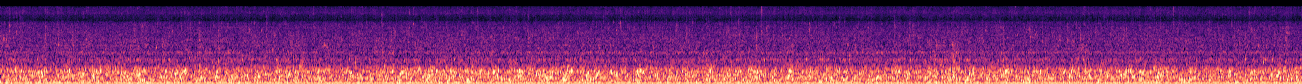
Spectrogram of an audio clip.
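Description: Air bubbles gurgle and fizz steadily from an aquarium filter.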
